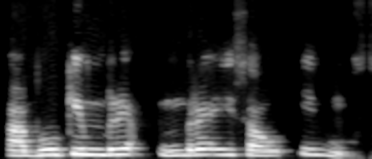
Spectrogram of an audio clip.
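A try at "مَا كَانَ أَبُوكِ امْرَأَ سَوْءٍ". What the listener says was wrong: ഇമ്രി എന്നായ റായിന് എങ്ങനെ കസർ വന്നു? ഇമ്രി എന്നിങ്ങനെ വന്നു. മാ കാന അബൂക്കി ഇംറഅ സൗഇൻ. കേട്ടോ, കാനയുടെ രണ്ടാം പാർട്ടാണ്. കാനയുടെ സെക്കൻഡ് പാർട്ട് ഇംറഅ. അപ്പൊ മാ കാന അബൂക്കി ഇംറഅ സൗഇൻ. ഇവിടെ ലികുല്ലി ഇംരിഇൻ.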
